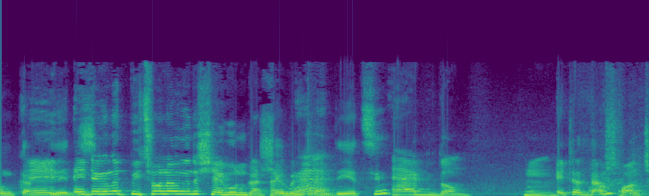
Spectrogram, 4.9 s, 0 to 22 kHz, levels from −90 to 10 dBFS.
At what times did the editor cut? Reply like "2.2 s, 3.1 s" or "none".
none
